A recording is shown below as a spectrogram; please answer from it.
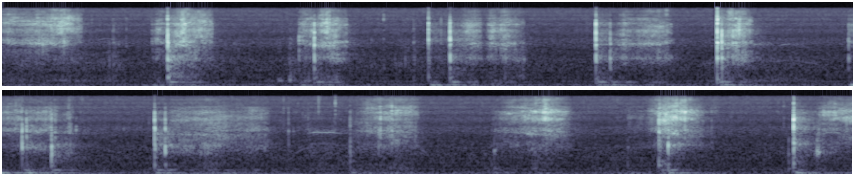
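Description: A metal spoon scrapes the inside of a small, hollow plastic yogurt cup held in the hand and partly full of yogurt. The result is a series of short, bright, raspy scrapes at an uneven pace, with a soft, wet, low thump beneath some strokes.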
